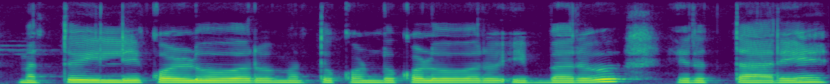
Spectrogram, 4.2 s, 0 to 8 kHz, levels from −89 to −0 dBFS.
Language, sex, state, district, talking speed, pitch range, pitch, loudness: Kannada, female, Karnataka, Koppal, 100 wpm, 185-195 Hz, 190 Hz, -15 LUFS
